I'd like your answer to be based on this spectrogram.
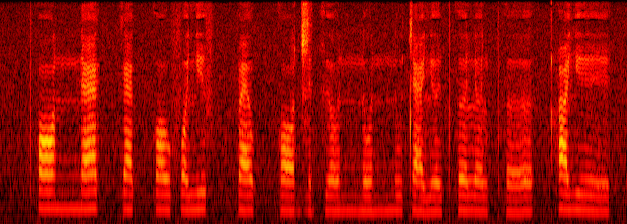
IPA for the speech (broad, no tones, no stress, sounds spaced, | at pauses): pʰ ɔ nː æ kː æ kː ɔ o̯ f ʌ lʲ e f pː æ o̯ kː ɔ d͡z ə kʲ ɔ o̯ nː o nː u t æ lʲ ʌ e̯ pʰ ə l ə l pʰ ə | qʰ e lʲ e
